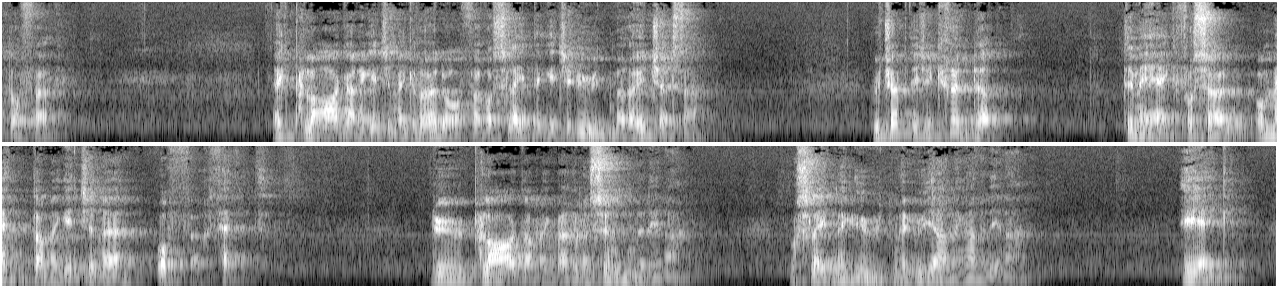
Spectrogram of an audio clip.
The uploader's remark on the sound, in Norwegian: Tale i Zoar 29. oktober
